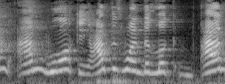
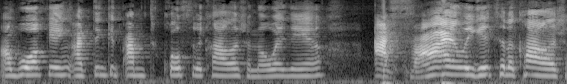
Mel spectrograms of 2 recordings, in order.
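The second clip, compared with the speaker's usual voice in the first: normal talking voice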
